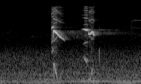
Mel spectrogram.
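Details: Meadow bunting practising its song on 8 March 2011, relaxed and close by, moving from calls towards full song; two sharp, high, quickly falling notes a short gap apart over steady low background hum.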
